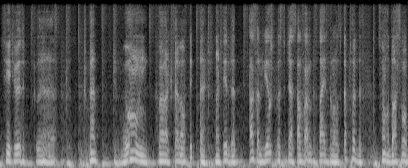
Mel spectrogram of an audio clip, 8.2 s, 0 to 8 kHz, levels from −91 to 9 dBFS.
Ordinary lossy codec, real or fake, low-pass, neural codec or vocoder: none; fake; 7.2 kHz; codec, 16 kHz, 1 kbps, FunCodec, trained on LibriTTS, 50 frames a second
